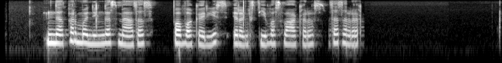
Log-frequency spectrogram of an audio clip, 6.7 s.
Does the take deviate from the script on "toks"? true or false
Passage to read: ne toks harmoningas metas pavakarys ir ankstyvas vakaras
true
